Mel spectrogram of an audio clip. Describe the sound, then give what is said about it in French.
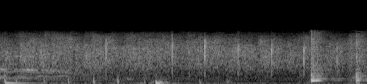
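Congregation applauding during a church service, dense clapping that runs steadily throughout with a few sharper claps standing out near the end. “Acclame encore le Saint-Esprit.”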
